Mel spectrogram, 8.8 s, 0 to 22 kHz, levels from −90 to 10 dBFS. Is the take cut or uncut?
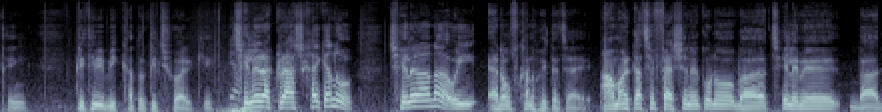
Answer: cut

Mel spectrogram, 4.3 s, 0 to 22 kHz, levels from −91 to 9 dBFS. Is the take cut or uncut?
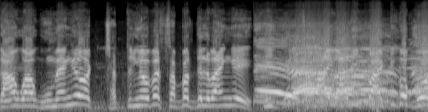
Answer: cut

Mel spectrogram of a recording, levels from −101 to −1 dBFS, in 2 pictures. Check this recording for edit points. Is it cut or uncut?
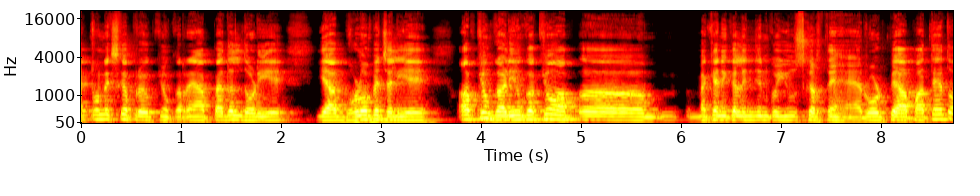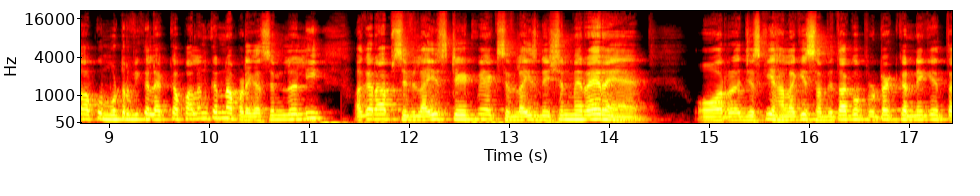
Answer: uncut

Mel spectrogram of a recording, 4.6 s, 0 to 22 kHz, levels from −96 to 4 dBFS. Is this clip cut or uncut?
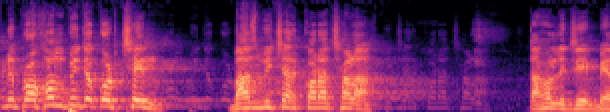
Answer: uncut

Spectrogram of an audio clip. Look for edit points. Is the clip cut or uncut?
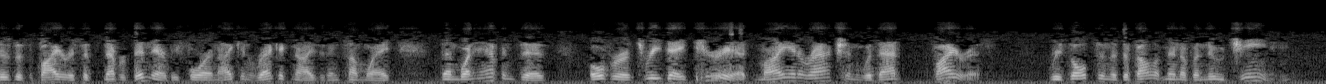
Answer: cut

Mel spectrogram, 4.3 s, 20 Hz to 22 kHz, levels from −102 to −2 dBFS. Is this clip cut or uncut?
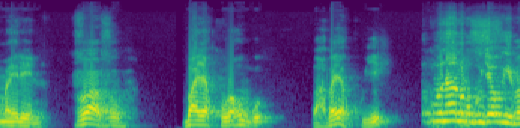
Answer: cut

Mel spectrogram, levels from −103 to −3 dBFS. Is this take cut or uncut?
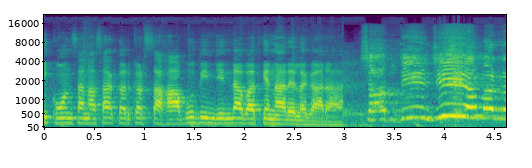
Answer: cut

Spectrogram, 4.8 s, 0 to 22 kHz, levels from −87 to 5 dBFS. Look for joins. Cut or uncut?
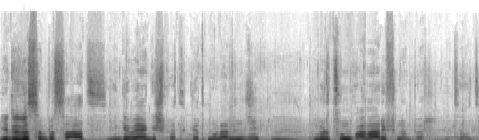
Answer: uncut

